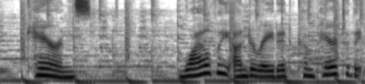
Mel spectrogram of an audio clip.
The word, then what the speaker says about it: Cairns: Cairns, hint, do as the Aussies do and pronounce it like Cairns, is a veritable natural wonderful.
